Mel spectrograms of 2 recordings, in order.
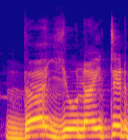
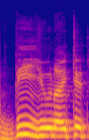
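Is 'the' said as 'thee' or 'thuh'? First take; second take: thuh; thee. First: 'The' is said with a short 'thuh' vowel. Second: 'The' is said with a long 'thee' vowel. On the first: The speaker calls it right. "इस द United बोलेंगे" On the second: The speaker calls it wrong. "इसको द United नहीं बोलेंगे"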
